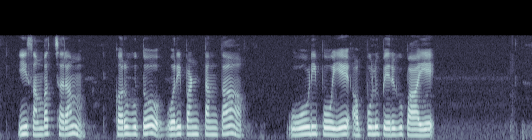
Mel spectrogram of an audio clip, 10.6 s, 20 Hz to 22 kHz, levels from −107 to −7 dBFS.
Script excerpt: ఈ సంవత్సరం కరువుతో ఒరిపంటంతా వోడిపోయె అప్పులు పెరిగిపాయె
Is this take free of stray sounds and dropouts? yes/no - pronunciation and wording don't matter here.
yes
